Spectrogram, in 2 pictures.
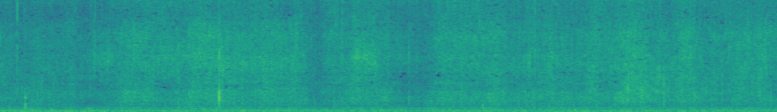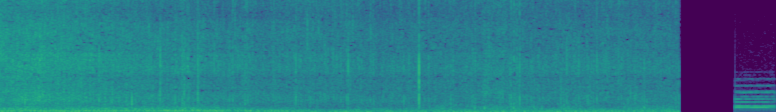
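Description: Onions, tomatoes and vegetables frying in a wok, sizzling steadily as a wooden spatula stirs them, with a couple of sharp ticks. Near the end the sound cuts off and soft ambient music begins.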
